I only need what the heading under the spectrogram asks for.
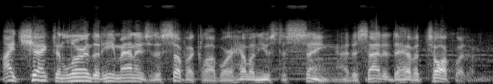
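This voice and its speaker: Bright-voiced hard-boiled radio detective. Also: male voice, medium pitch, big pitch swings, brisk, faint music behind. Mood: wry narration. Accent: American. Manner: wry, insistent, hard-boiled delivery. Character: tough, dogged male insurance investigator with a conscience. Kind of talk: 1950s radio detective drama acting. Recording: noisy old radio drama recording.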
